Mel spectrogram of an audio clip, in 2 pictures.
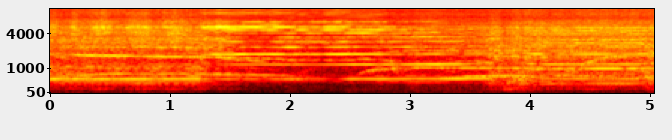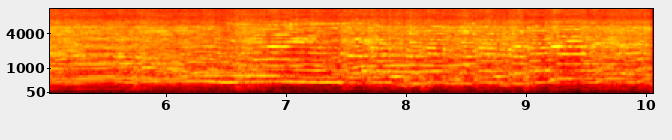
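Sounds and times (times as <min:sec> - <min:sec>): electric guitar feedback: 0:00.0 - 0:10.0.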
